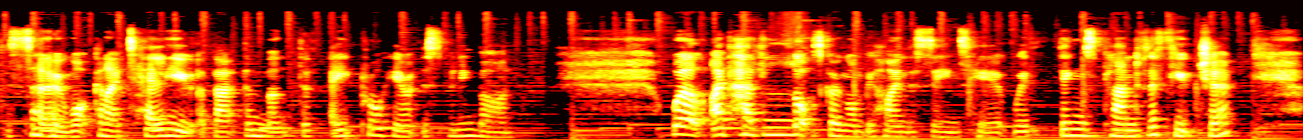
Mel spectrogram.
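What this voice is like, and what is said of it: Croaky voice with a cold. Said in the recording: “my voice is a little bit on the croaky side. I have got a cold... the funny voice”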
